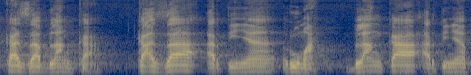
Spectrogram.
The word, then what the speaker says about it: Casablanca: Hasan dua di Kota Kasablanka ibukota Maroko tempat saya kuliah nama negaranya Maroko ibukotanya tulisannya Casablanca cara bacanya Kasablanka Kaza artinya rumah Blanca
